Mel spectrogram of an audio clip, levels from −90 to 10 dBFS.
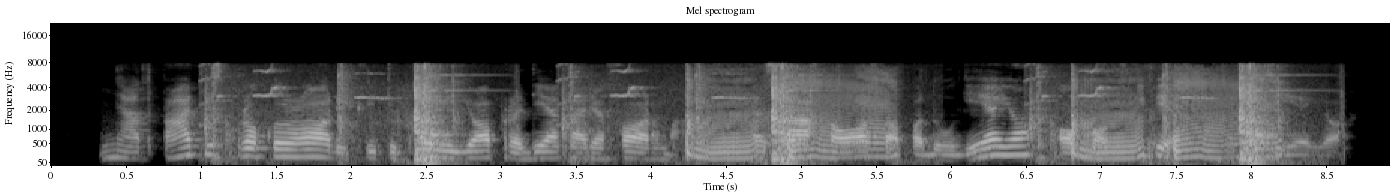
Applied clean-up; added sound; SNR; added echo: none; Slam + Fart; -1 dB; none.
